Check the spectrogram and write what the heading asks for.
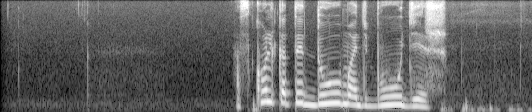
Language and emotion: Russian, angry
